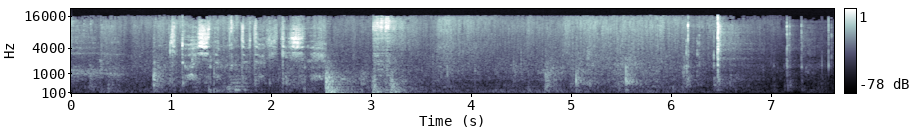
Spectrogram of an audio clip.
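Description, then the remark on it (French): Slow, careful footsteps tap out an irregular pace, each step ringing briefly in a quiet church while faint whispering murmurs underneath. “Le bruit des pas prudents résonne fortement dans l'église tranquille.”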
